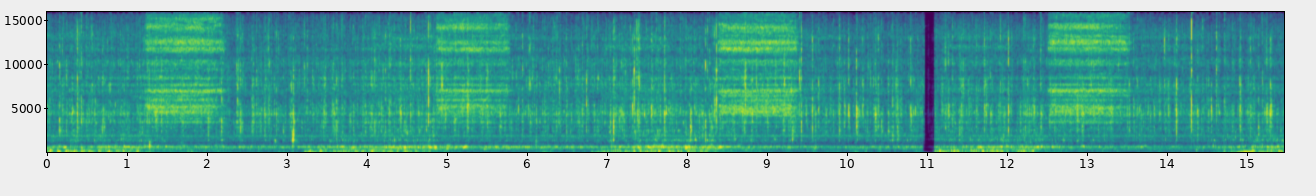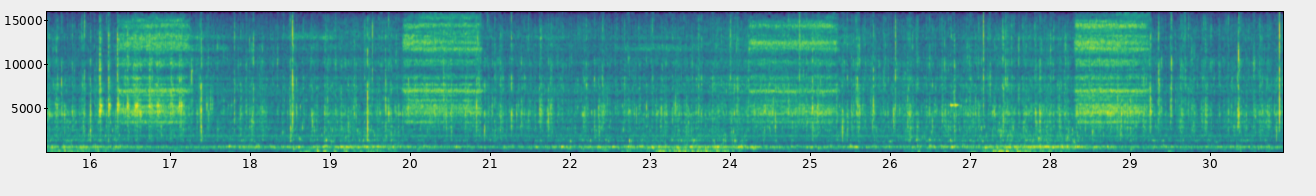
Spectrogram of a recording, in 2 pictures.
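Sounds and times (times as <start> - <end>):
bubbling exhale rumble: 0.0 - 10.1, 10.8 - 24.6, 25.9 - 30.9
steady hum: 0.4 - 6.8, 7.8 - 9.9, 12.3 - 14.5
regulator breathing hiss: 1.2 - 2.4, 4.8 - 6.0, 8.4 - 9.5, 12.5 - 13.8, 16.4 - 17.4, 19.9 - 21.1, 24.2 - 25.4, 28.2 - 29.5.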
